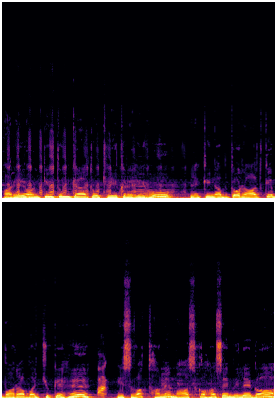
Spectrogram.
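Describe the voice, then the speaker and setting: Over clear background noise, a man uses a put-on character voice at a fairly high pitch. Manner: nervous, comic.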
